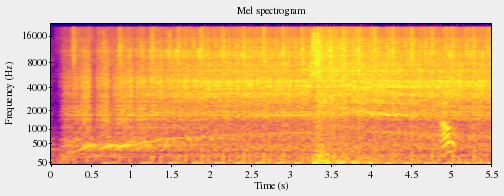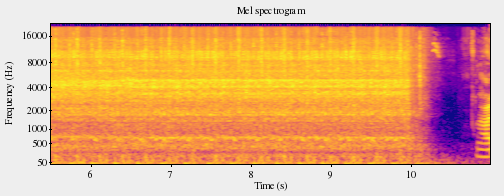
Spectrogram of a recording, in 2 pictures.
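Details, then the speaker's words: Free used mini NASCAR go-kart after tank cleaning, new parts and a charged battery: starter cranks about ten seconds with an uneven chug but it never fires; spark present, fuel delivery doubtful, water later found in the fuel lines and engine. "We had a spark. That's a good sign. I don't know how much gas it's getting."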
